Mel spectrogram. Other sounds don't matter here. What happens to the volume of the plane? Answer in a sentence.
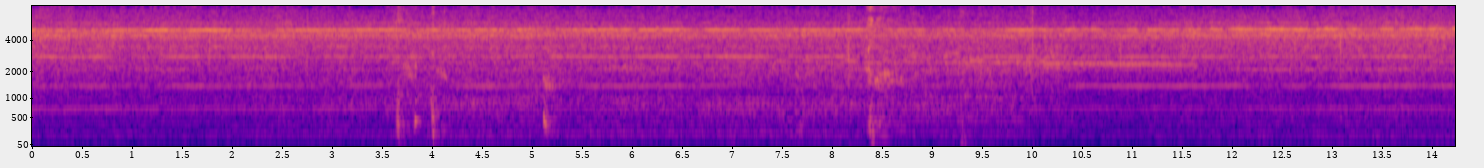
The volume of the plane stays about the same.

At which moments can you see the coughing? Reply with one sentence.
You can hear the coughing from 3.6 to 5.3 s and from 7.6 to 9.4 s.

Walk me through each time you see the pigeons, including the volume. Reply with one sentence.
You can't hear the pigeons here.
